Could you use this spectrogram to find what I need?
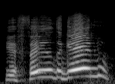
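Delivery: high-voiced old rabbit priest greeting survivors; old rabbit folk. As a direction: pitch way up for a doddery old rabbit.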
